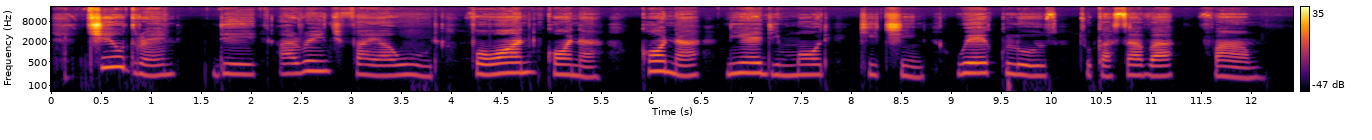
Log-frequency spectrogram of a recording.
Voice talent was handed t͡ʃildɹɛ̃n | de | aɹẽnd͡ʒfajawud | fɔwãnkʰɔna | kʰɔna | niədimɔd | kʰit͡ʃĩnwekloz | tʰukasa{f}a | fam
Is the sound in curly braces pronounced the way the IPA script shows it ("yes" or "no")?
no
